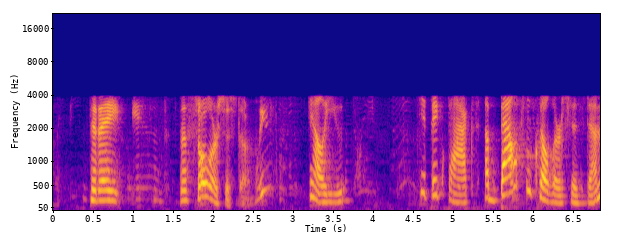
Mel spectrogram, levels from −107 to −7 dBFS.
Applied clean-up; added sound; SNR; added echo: neural mask model DeepFilterNet 3.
